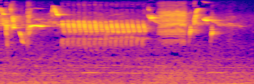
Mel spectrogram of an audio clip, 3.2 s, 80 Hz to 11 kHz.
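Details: Silver goldfinch x canary mule from a 2023 Greek show singing: sharp high whistles, then a fast even trill of repeated notes for about a second, followed by a buzzy burst and more clear piping notes; faint low hum beneath.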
